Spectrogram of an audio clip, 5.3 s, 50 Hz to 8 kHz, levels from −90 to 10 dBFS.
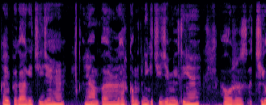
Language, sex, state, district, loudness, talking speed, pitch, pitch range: Hindi, male, Uttar Pradesh, Hamirpur, -26 LUFS, 190 wpm, 145 Hz, 140-155 Hz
